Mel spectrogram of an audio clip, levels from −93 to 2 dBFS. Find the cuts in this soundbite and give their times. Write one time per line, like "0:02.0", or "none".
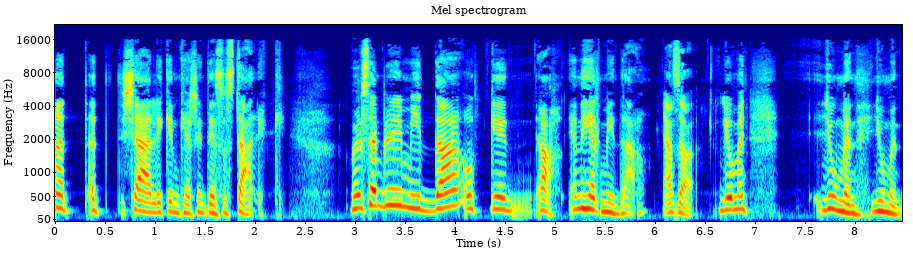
0:05.1
0:05.4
